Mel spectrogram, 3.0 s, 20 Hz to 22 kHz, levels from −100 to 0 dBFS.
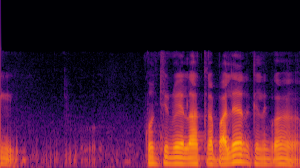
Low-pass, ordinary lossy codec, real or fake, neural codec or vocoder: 7.2 kHz; none; real; none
